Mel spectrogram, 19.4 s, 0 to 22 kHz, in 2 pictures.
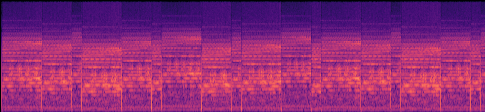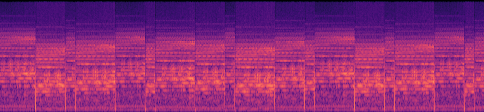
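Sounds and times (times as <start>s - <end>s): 
Wersi electronic organ: 0.0s - 19.3s.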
